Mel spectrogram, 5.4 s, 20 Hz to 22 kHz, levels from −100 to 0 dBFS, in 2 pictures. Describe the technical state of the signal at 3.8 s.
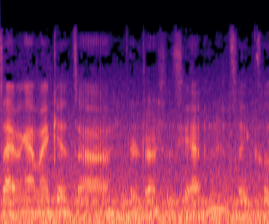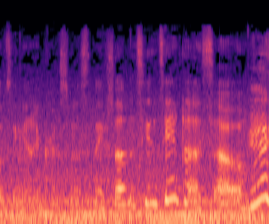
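At 3.8 s the signal is intact, with no audible dropout, distortion, glitch or other technical fault at that point.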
